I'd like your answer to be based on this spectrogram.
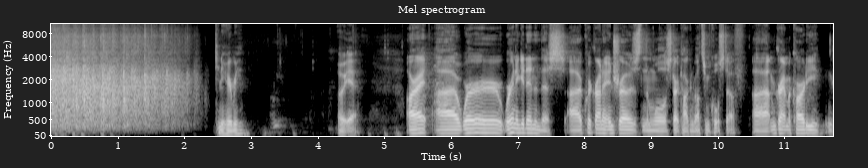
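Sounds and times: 
audience applause: 0.0s - 2.4s
speech: 2.5s - 3.0s, 4.3s - 4.7s, 5.3s - 11.7s.

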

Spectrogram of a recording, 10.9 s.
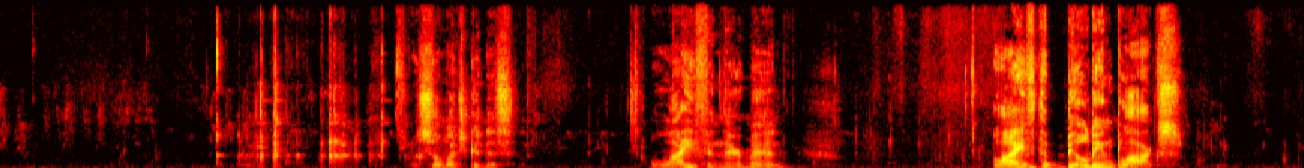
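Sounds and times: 
glass clinking: 1.8s - 3.4s
speech: 3.5s - 4.4s, 5.4s - 6.6s, 8.3s - 9.9s.

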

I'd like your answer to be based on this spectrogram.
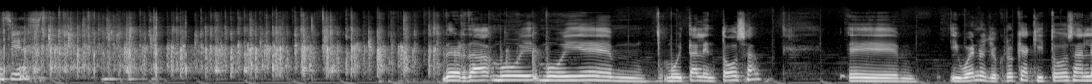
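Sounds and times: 
speech: 0.0s - 1.4s, 4.4s - 7.7s, 8.5s - 10.9s
applause: 0.0s - 5.6s.

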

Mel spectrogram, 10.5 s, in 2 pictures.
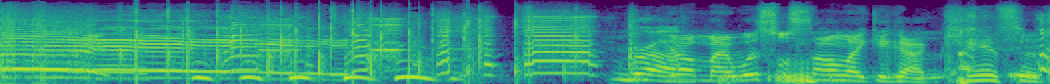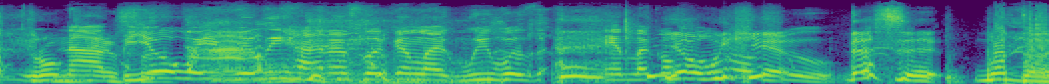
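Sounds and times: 
applause: 0.0s - 3.2s
laughter: 0.6s - 3.4s, 4.5s - 10.4s
speech: 3.2s - 10.4s.

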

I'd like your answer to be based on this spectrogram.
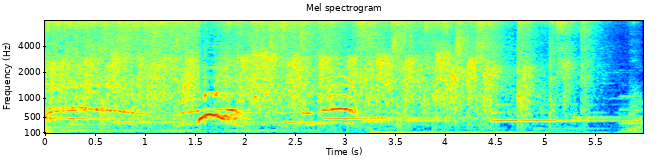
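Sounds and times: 
audience shouting: 0.0s - 3.4s
audience applauding: 0.0s - 5.6s.

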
